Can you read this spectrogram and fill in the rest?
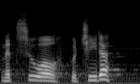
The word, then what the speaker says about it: Mitsuo Fuchida: This guy, I think his name is probably pronounced something like Mitsuo Fuchida.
